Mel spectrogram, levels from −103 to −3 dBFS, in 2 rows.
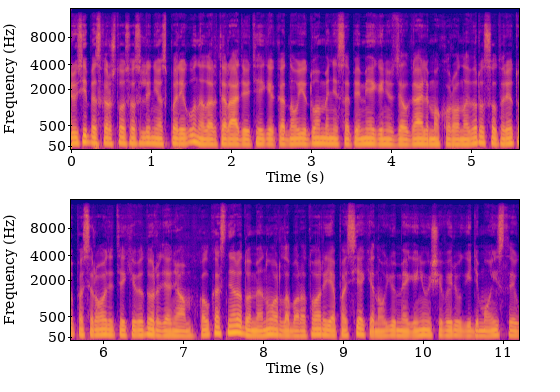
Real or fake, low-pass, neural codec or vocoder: fake; 14.4 kHz; vocoder, 44.1 kHz, 128 mel bands every 512 samples, BigVGAN v2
